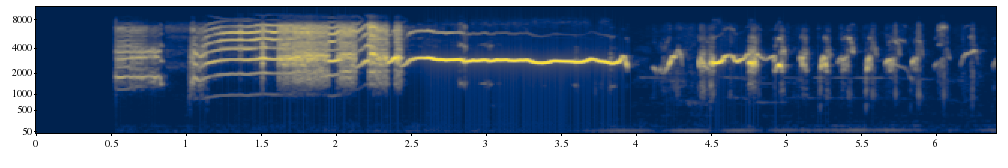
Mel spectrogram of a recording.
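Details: Lesser yellow-crested cockatoo chick hand-fed with a simple syringe gives harsh, buzzy rasps, then a long steady whine, then quick rhythmic chirping pulses while feeding, with faint low handling noise.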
